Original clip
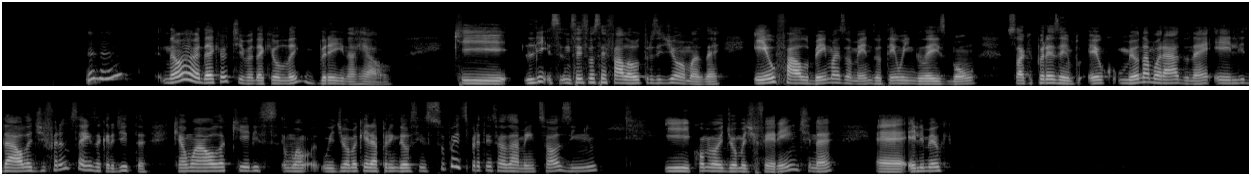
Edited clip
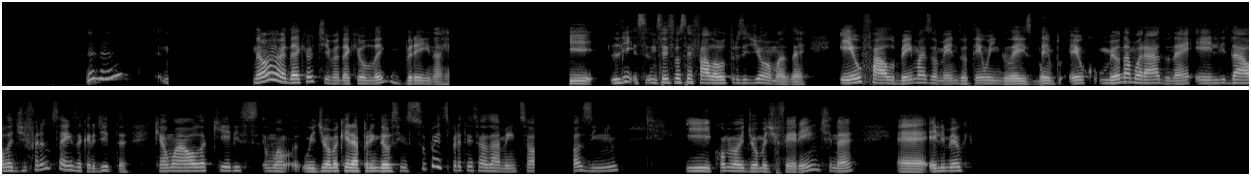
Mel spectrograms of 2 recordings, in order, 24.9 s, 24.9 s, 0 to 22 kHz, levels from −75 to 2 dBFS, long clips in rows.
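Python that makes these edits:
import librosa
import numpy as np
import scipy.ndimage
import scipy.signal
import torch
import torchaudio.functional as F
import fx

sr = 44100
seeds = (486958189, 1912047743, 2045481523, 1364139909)

y = fx.edit(x, sr, fx.insert_room_tone(at_s=1.66, length_s=0.86),
    fx.silence(start_s=3.61, length_s=1.21),
    fx.cut(start_s=9.54, length_s=1.05),
    fx.clip_gain(start_s=15.59, length_s=1.06, db=4.5),
    fx.insert_room_tone(at_s=17.98, length_s=0.4), tone=tone)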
